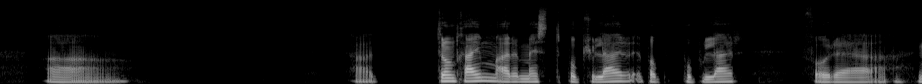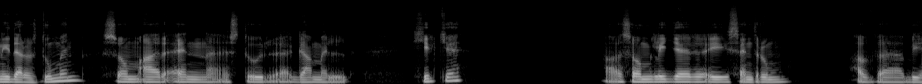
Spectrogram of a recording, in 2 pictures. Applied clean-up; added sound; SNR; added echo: none; none; none; none.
